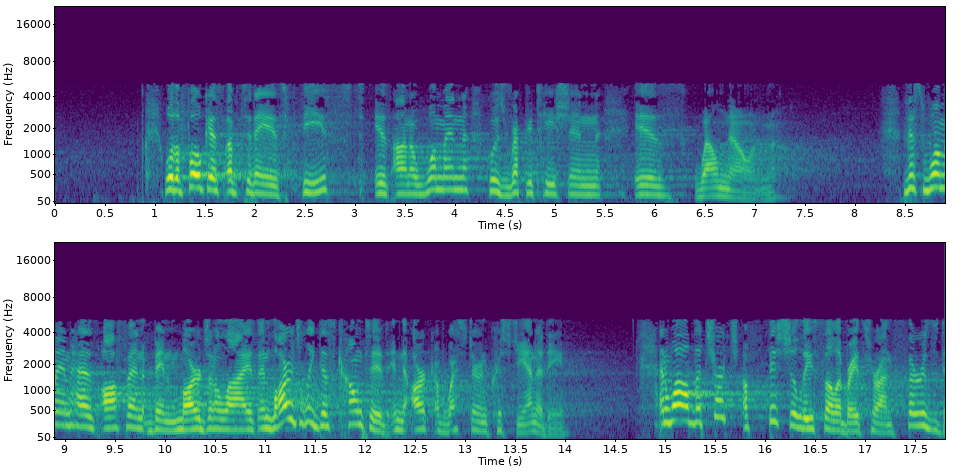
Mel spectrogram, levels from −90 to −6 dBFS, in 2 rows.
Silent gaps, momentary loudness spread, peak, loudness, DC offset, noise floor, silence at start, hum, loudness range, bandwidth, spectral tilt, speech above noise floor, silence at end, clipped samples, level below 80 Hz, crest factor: none; 14 LU; 0 dBFS; -22 LUFS; under 0.1%; -59 dBFS; 0.9 s; none; 8 LU; 5.4 kHz; -5 dB/octave; 38 dB; 0 s; under 0.1%; -58 dBFS; 22 dB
